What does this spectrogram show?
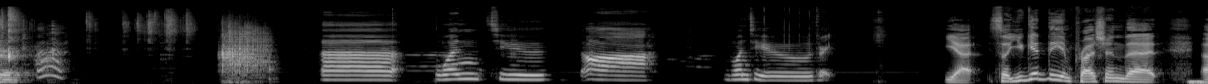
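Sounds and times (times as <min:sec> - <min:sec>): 
speech: 0:00.0 - 0:00.3, 0:03.2 - 0:06.6, 0:07.2 - 0:12.0
dice rolling: 0:00.0 - 0:02.8.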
